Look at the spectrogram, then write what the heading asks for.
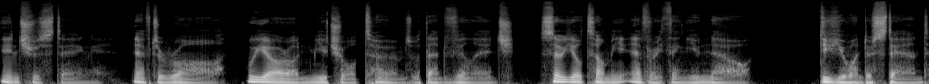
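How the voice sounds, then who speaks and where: On a very clean recording with a silent background, a man uses a put-on character voice, very deep and low in pitch, at a fairly slow pace. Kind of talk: audio roleplay.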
